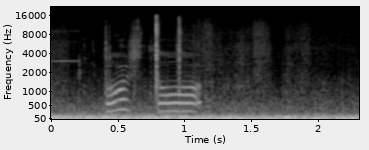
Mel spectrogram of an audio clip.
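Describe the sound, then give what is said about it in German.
A steady low rumble of a car driving in Ukraine, heard from inside, as a woman drives to a Ukrainian Post branch, with a couple of brief tonal chirps rising over the engine and road noise early on. “Sie springt in ihr Auto und fährt zu einer Filiale der ukrainischen Post.”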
